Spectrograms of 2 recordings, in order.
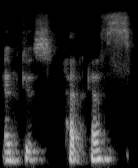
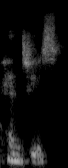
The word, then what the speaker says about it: Hetkes: Hetkes, our new Director of Operations. Actually, she pronounces it Henchies.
